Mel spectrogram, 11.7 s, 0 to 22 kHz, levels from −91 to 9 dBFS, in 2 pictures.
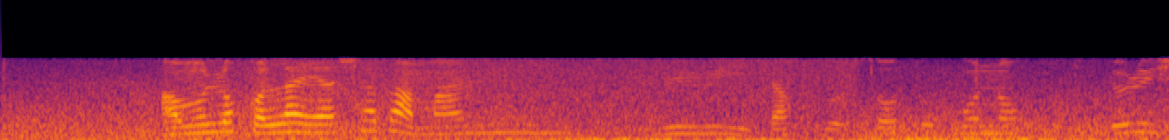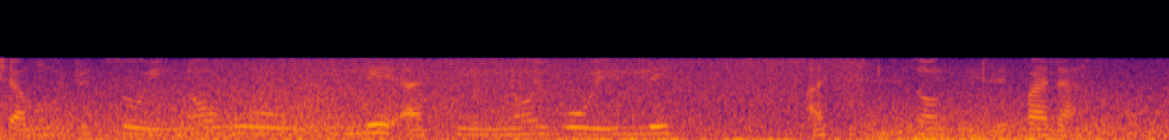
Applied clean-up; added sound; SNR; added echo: none; Waves, surf; 1 dB; none.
